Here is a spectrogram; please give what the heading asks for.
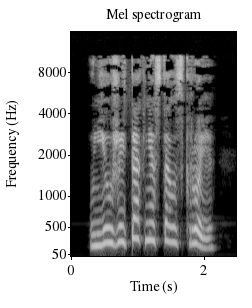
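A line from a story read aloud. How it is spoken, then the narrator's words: Exclaiming. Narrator (Russian): воскликнула миссис Уилкис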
